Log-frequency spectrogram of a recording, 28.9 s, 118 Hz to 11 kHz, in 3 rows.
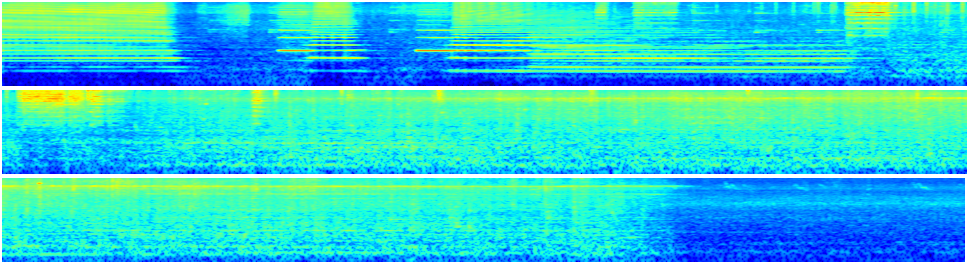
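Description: NCVA diesel locomotive horn sounding a long, a short and a long blast as the train approaches; its chord drops in pitch as the lead unit passes close by. Several diesel locomotives and freight cars then roll past with engines running, wheels clicking over the rail joints, and a thin high squeal in the later part. About 26 seconds in, the sound cuts suddenly to a much quieter distant rumble.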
